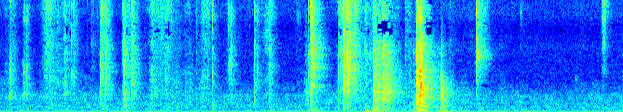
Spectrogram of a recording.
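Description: Tarot cards being handled: a fanned deck leafed through with soft, scattered card clicks and slides, and a few louder card taps a little over halfway through as a card is pulled and laid on the wooden table. A low, steady hum runs underneath.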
